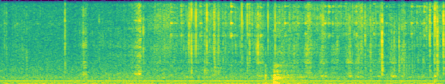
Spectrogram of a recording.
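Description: Gritty soil trickles and rattles out of a plastic scoop.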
